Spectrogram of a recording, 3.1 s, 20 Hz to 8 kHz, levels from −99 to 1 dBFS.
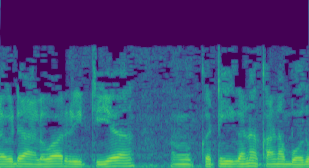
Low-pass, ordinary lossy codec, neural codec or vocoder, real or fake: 7.2 kHz; MP3, 24 kbps; codec, 16 kHz, 8 kbps, FreqCodec, larger model; fake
